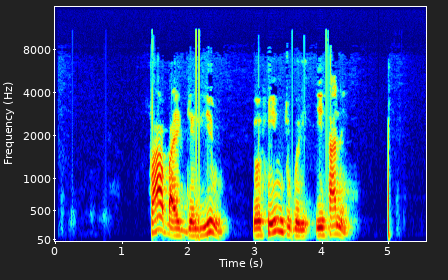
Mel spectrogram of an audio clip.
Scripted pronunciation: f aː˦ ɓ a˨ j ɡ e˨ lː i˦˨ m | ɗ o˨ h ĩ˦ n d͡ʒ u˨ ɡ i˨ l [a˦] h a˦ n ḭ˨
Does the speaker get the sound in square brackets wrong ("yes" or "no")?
yes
